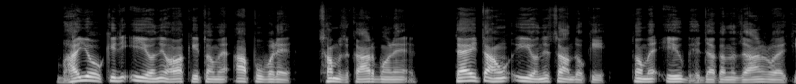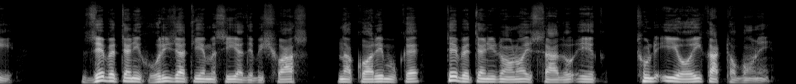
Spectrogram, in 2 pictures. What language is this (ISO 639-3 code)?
kfx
